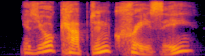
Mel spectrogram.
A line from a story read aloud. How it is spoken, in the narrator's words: whispering Fedallah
